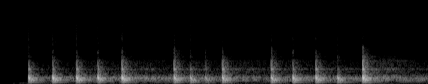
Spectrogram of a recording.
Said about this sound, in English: Sometimes, you know what? They don't even play the strings. They just knock on the wooden body of the harp.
